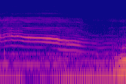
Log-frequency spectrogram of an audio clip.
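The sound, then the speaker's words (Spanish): A loud, drawn-out cat meow with a wailing tone that slowly falls in pitch, coming from an apartment, heard alone, followed by the start of another rising cry at the end. “De repente escuchaban un fuerte maullido de un gato que salía de ese departamento.”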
